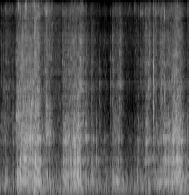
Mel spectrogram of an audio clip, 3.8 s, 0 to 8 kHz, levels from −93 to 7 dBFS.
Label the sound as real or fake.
fake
